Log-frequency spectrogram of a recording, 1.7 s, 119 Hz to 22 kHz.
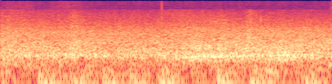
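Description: Muffled, steady stadium crowd roar from the EA College Football 26 video game drones at a low, distant level, continuous and without distinct peaks, under a brief moment of quiet talk.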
